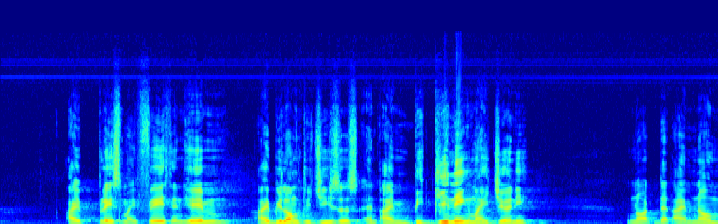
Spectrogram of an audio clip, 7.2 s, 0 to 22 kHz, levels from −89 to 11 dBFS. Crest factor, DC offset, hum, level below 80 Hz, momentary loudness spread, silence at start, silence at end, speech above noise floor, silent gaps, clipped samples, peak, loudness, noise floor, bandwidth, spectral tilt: 22 dB; under 0.1%; none; -74 dBFS; 11 LU; 0.7 s; 0 s; 39 dB; none; under 0.1%; -6 dBFS; -27 LUFS; -67 dBFS; 16.5 kHz; -4 dB/octave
